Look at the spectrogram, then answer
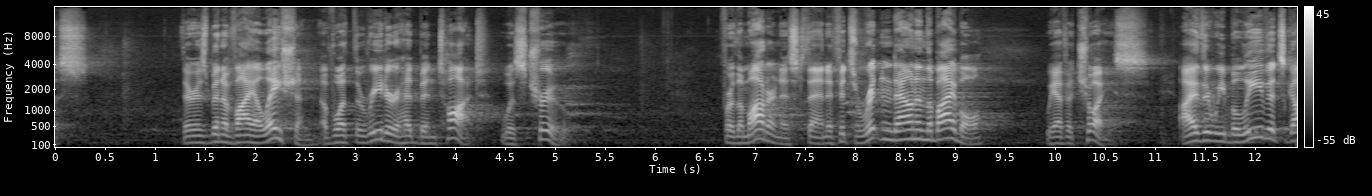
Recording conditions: large echoing room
